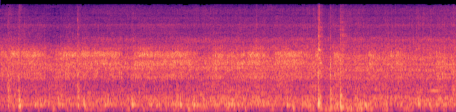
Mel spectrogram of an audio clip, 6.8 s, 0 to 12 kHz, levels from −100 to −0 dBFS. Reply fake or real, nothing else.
real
